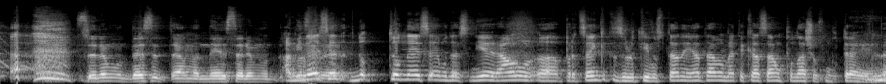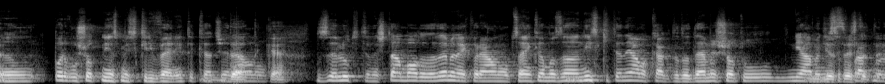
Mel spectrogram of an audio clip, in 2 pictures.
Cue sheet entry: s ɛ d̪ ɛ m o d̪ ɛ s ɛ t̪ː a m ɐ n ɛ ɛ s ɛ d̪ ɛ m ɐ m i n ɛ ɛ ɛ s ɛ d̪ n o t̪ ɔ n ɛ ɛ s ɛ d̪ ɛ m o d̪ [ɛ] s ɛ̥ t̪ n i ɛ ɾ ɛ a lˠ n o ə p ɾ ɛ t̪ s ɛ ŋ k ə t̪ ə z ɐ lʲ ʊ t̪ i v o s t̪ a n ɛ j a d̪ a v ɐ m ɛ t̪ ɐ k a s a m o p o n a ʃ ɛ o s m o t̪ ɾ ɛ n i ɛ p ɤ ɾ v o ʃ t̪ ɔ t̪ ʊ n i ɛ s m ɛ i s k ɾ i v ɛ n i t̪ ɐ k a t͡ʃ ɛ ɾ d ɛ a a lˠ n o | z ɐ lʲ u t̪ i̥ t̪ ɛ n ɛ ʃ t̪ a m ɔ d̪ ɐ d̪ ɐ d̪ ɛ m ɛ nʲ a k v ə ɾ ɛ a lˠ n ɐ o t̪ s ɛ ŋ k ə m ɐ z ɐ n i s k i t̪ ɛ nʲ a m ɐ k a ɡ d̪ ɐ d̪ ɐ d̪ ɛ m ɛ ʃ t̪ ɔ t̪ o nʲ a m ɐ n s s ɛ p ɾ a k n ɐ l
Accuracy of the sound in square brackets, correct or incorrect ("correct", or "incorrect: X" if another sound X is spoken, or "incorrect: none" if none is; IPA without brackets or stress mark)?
correct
